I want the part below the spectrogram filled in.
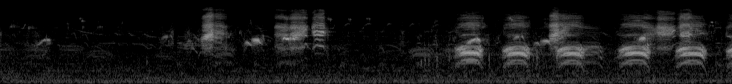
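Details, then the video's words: Black drongo strange call: harsh grating bursts with a banded, nasal tone, first spaced, then coming in a quick irregular series of about six in the last three seconds. "Black drongo Strange Call / Sound"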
